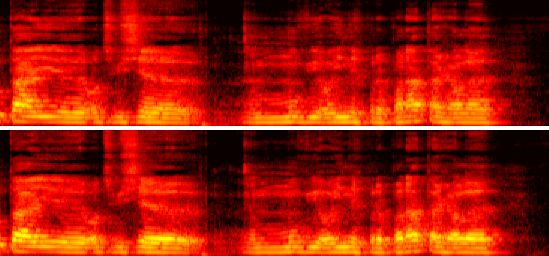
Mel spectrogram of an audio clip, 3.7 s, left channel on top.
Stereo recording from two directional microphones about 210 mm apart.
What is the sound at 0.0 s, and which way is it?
Speech, centre (ahead or behind).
